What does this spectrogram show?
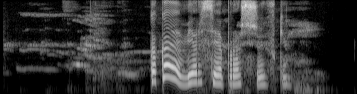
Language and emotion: Russian, sad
